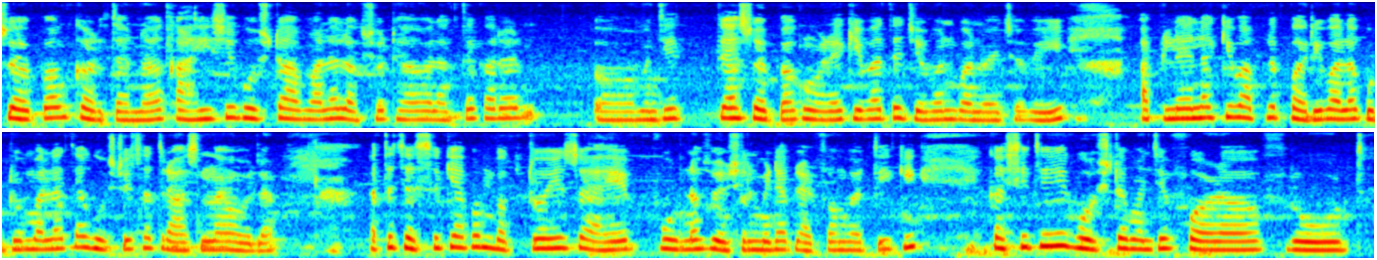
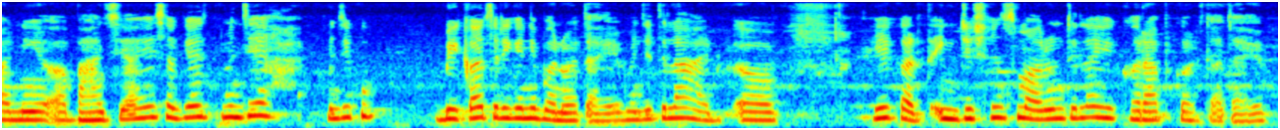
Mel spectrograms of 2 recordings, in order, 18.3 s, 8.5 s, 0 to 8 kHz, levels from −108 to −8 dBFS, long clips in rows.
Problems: background sounds at intervals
